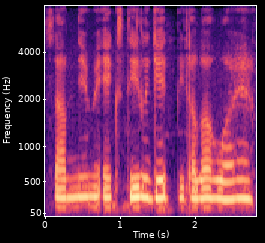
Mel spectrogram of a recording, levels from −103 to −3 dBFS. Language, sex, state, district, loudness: Hindi, female, Arunachal Pradesh, Lower Dibang Valley, -14 LUFS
